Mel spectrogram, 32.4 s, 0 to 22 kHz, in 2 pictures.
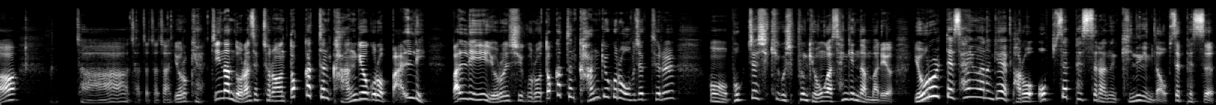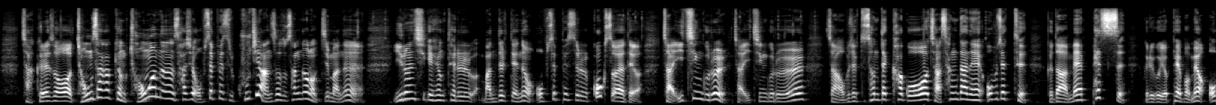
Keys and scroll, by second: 2.5 space, 3.0 super+space, 3.9 F1, 6.8 F1, 10.2 BackSpace, 10.6 super+-, 12.7 space, 13.4 v, 14.7 space, 15.3 v, 15.7 space, 20.9 space, 26.8 space, 30.4 F1.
